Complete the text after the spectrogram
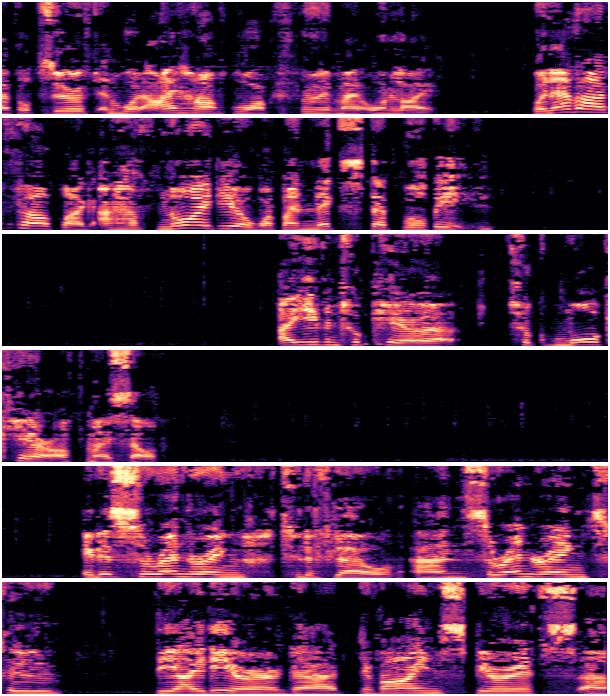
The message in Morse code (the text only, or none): none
